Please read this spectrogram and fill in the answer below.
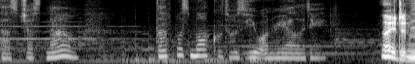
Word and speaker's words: Makoto: pronunciations in, because like instead of saying like Makoto, they say Makoto, as in like they stress upon like the different kanji in specific words, which is pretty nice.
